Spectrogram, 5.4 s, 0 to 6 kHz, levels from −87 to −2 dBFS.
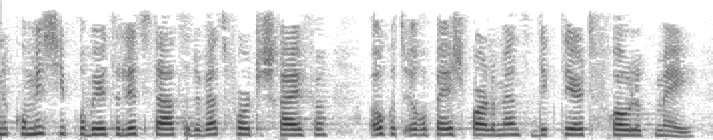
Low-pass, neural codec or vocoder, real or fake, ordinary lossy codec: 5.4 kHz; none; real; none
